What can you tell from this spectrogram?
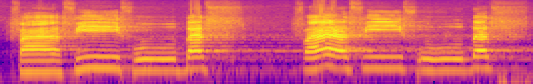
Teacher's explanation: Ada 5 sifat huruf fa, yaitu al-hams, udara dialirkan, ar-rakhawah, suara juga dialirkan, apalagi ketika sukun. Kemudian al-istifal, al-infitah berarti dia huruf tipis.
